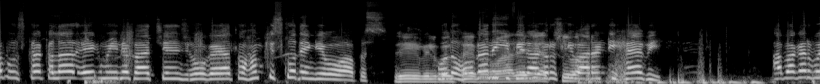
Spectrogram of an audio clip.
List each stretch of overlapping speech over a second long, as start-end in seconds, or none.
4.4-6.0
